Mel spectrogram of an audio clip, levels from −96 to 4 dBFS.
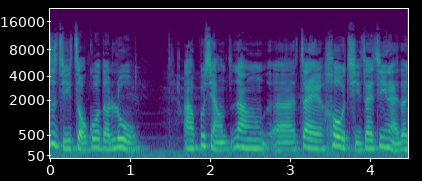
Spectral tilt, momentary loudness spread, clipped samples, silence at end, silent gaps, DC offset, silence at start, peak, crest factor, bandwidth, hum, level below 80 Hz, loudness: -4.5 dB/octave; 7 LU; under 0.1%; 0 s; none; under 0.1%; 0 s; -14 dBFS; 16 dB; 14 kHz; none; -56 dBFS; -30 LUFS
